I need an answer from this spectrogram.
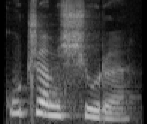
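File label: "кутшӧмсюрӧ", Komi, female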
